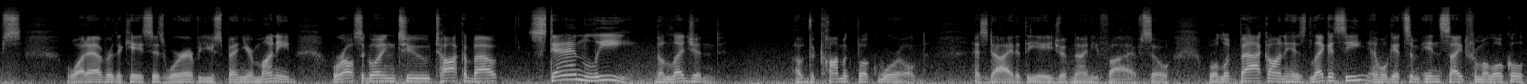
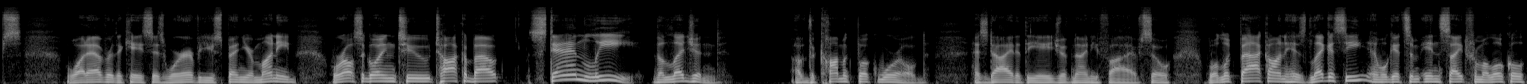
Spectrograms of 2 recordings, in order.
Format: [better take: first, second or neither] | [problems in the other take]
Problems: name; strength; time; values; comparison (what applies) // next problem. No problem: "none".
second | wind noise on the microphone; occasional gusts; 20 dB below the speech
